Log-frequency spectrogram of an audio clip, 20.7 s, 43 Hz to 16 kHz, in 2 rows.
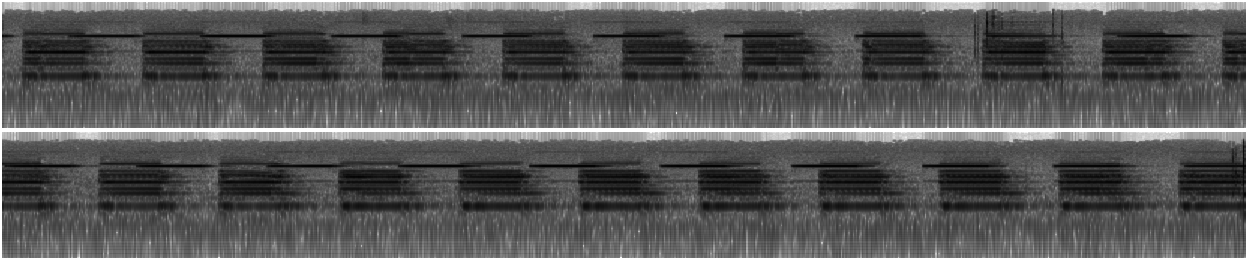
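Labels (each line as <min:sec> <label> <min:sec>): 0:00.0 A loud alarm sound repeats its siren. 0:20.7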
